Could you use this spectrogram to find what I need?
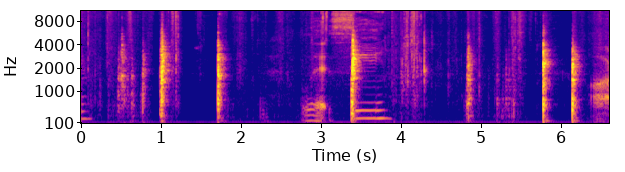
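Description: Hands shuffle and tap a stack of paper cards.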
